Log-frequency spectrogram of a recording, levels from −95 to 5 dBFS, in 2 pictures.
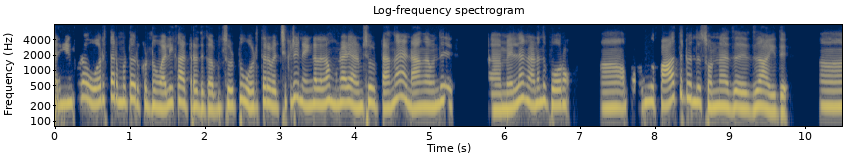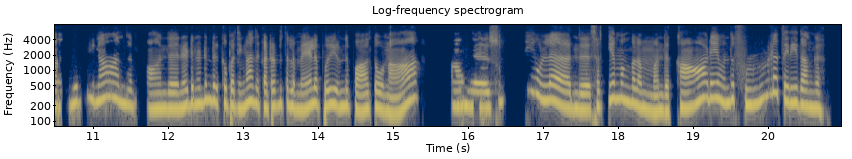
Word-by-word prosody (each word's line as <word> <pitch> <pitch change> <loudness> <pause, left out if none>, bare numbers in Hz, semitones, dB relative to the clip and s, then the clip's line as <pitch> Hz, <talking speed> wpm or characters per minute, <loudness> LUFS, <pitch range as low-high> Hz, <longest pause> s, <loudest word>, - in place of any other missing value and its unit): என் 230 0 0
கூட 290 - -1
ஒருத்தர் 260 +2 0
மட்டும் 250 +3 +2
இருக்கட்டும். 205 -4 -1
வழிகாட்டுறதுக்கு 200 -3 0
அப்பிடின்னு 185 +3 -5
சொல்ட்டு, 205 +6 0
ஒருத்தர 200 +4 +1
வச்சுக்கிட்டு 235 +5 -2
எங்களெல்லாம் 220 +2 +2
முன்னாடி 230 +1 +2
அனுப்புச்சு 195 +4 +1
விட்டாங்க. 195 +5 0 0.2
நாங்க 195 +1 +1
வந்து, 240 +5 +1 0.6
அ - - -2 0.2
மெல்ல 215 +9 +2
நடந்து 225 +3 +1
போறோம். 210 +1 0 0.4
ஆ, - - -3 0.2
அப்பறம் 200 +1 -10
அவுங்க 235 +1 +1
பாத்துட்டு 275 +6 +1
வந்து 235 -1 +1
சொன்னது 195 -1 +2
இதுதான் 185 0 +1
இது. 155 -1 -1 0.5
ஆ - - -2 0.5
எப்பிடின்னா, 255 +3 -2 0.2
அந்த 225 -3 0 0.3
அ - - -1
அந்த 180 0 0 0.2
நெடு, 215 +3 +1
நெடுன்னு 255 +2 +1
இருக்கு 225 -2 -2
பாத்தீங்களா? 200 +5 +1
அந்த 215 - -2
கட்டிடத்தில 195 0 0
மேல 205 +5 +2
போயி 215 +2 +3
இருந்து 200 +1 0
பாத்தோன்னா, 165 -3 0 0.8
அங்க 200 -1 0 0.3
சுத்தி 255 - -12
உள்ள 260 0 +2 0.3
அந்த 180 -1 0 0.2
சத்தியமங்கலம் 230 -4 0
அந்த 165 -1 +1 0.2
காடே 255 +10 +2
வந்து 255 +3 +1
ஃபுல்லா 250 - 0
தெரியுதாங்க. 200 -8 0
215 Hz, 150 wpm, -19 LUFS, 190-240 Hz, 0.8 s, போயி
